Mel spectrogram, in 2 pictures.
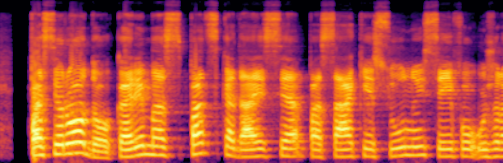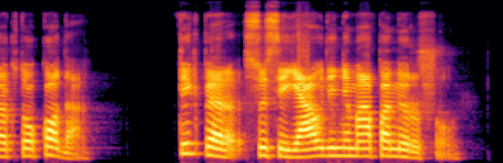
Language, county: Lithuanian, Vilnius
